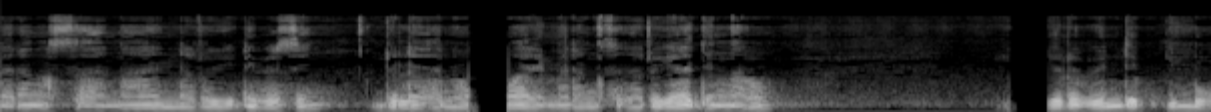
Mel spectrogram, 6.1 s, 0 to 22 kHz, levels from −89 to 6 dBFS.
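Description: Right from the start, the whole speech clip sounds squeezed through HE-AAC compression, and heavily. Nothing comes through above about 11.8 kHz, and the treble that is there sounds synthetic rather than real, with gritty, metallic s sounds. That's likely spectral band replication at work: the codec keeps only the lower band and fakes the top by copying it upward, which fits a very low bitrate around 16 kbps.

Then at 2.34 s the sound drops out cleanly for 200 ms until 2.54 s, and the same thing happens again from 5.04 to 5.24 s. That's a gap between chunks. The audio seems to have been delivered in pieces about 2.5 s long, and silence got inserted at each join instead of the pieces butting together. Nothing seems to be missing, but the speech is interrupted at each join.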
